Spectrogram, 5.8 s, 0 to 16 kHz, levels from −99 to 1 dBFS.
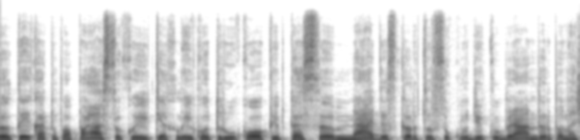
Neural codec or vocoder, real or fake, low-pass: codec, 44.1 kHz, 3.4 kbps, Pupu-Codec; fake; 14.4 kHz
